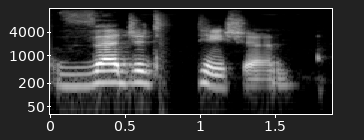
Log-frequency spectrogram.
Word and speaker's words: vegetation: you repeat education good try and say the V pronunciation a little bit stronger instead of it sounds like you're saying more of a w the vegetation repeat Oh vegetation excellent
